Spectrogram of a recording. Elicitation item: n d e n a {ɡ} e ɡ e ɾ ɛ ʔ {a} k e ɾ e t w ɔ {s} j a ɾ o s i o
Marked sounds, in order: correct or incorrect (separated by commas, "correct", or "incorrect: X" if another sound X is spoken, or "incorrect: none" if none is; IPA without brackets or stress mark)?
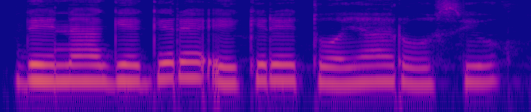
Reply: correct, incorrect: e, incorrect: none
